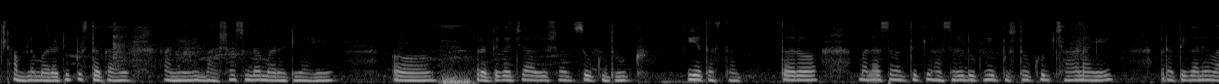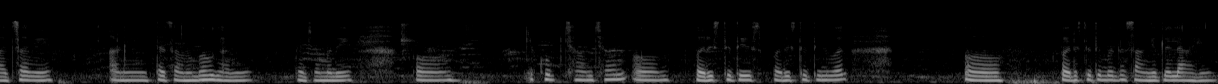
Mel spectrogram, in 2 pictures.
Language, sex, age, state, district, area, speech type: Marathi, female, 18-30, Maharashtra, Mumbai Suburban, urban, spontaneous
